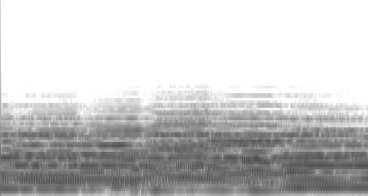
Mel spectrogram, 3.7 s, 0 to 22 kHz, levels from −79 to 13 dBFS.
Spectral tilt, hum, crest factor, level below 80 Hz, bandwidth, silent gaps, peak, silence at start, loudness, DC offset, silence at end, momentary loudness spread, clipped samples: -11.5 dB/octave; none; 14 dB; -60 dBFS; 4.1 kHz; none; -6 dBFS; 0 s; -19 LUFS; under 0.1%; 0 s; 2 LU; under 0.1%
